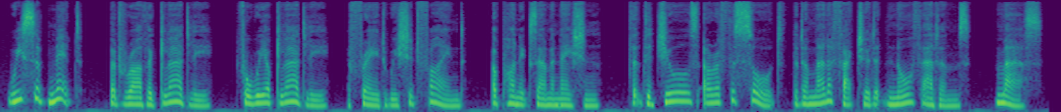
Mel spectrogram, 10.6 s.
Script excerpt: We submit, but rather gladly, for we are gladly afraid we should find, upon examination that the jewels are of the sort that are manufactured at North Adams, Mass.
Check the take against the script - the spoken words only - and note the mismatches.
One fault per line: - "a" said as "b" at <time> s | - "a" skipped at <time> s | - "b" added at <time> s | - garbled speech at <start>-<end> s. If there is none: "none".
none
